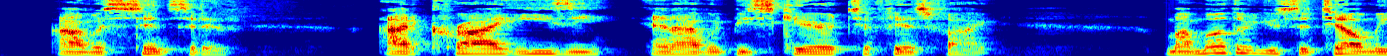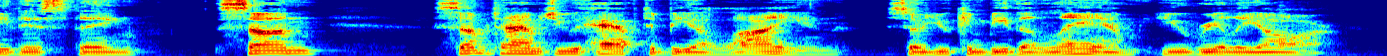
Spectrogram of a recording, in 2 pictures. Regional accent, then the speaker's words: East Lansing, Michigan, United States; 3 hours round trip from Michigan, where I was a graduate student at West Michigan University, to my hometown of East Lansing to see Chappelle do stand-up.

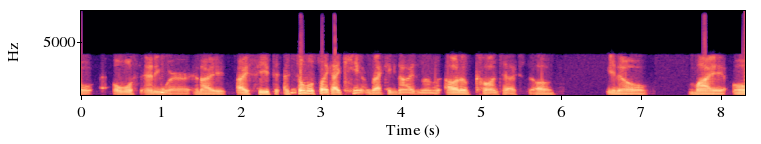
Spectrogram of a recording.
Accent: New England, United States; I know. I don't know where it comes from, because I'm from New England. We're not optimistic people.

